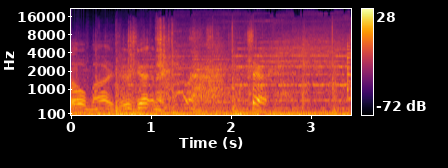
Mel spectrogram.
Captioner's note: grunts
